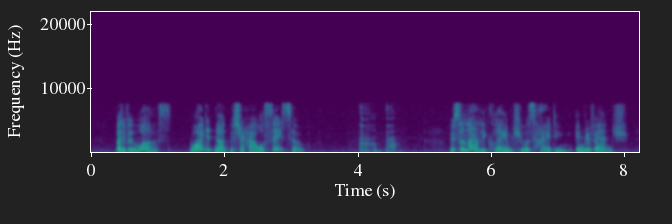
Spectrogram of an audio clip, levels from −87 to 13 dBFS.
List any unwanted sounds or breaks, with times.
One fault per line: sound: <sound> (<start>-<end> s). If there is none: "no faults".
sound: cough (4.0-4.7 s)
